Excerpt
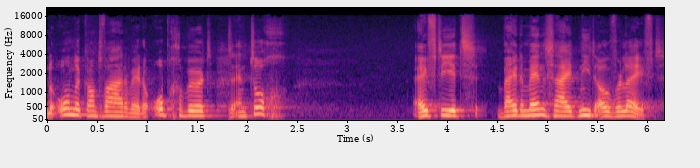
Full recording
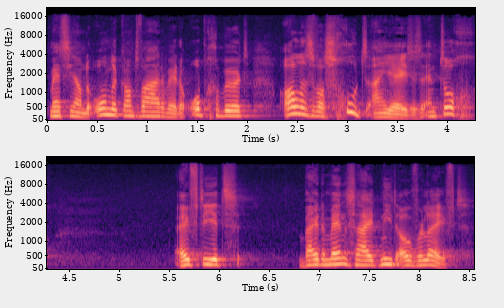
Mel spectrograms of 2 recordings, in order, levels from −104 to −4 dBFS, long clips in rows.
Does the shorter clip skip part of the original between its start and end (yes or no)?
yes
